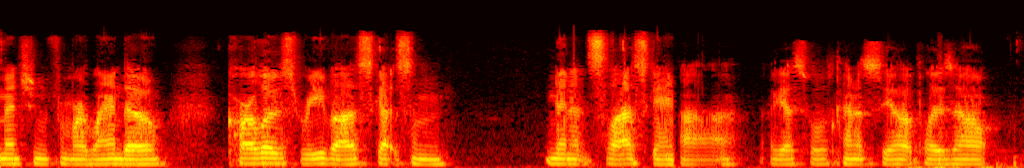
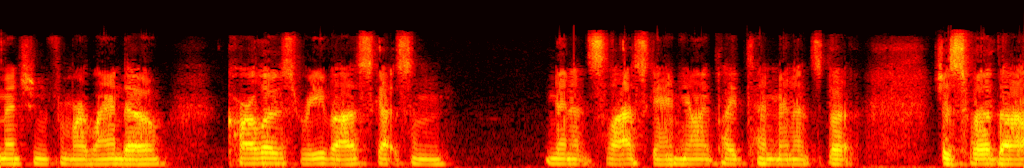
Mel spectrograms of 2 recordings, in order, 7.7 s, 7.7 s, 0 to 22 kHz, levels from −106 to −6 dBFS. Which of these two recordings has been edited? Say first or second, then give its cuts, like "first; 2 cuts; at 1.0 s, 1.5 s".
first; 1 cut; at 5.0 s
